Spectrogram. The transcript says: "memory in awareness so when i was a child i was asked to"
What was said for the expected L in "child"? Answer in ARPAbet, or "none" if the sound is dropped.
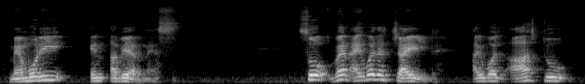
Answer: L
